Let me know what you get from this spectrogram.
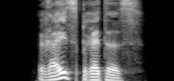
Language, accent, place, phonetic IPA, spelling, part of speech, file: German, Germany, Berlin, [ˈʁaɪ̯sˌbʁɛtəs], Reißbrettes, noun, De-Reißbrettes.ogg
- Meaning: genitive of Reißbrett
